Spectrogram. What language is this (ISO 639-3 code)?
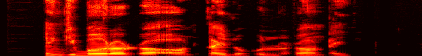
mas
